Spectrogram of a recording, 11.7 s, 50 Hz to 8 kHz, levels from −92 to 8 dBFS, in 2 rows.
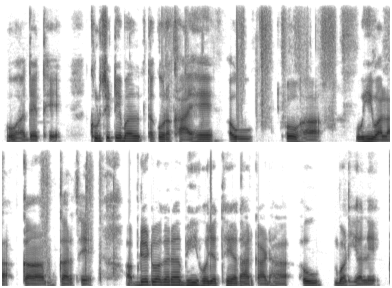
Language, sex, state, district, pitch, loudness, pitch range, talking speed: Chhattisgarhi, male, Chhattisgarh, Rajnandgaon, 120 Hz, -16 LUFS, 105-135 Hz, 135 wpm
